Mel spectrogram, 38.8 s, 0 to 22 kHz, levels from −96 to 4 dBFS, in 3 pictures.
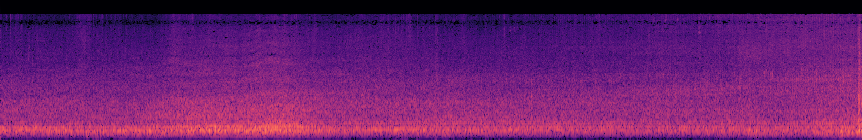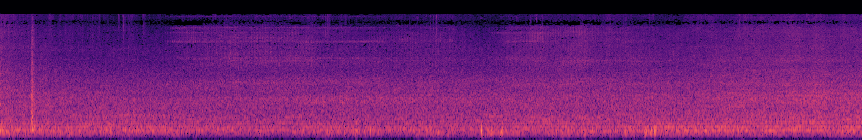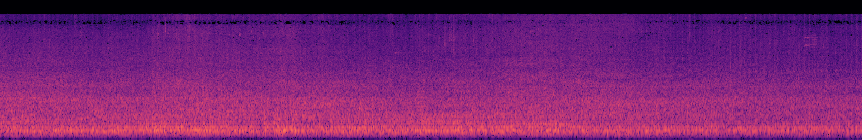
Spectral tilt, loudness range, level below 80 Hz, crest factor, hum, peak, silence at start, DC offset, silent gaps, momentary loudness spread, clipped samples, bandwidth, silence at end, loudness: -4.5 dB/octave; 5 LU; -64 dBFS; 22 dB; none; -10 dBFS; 0 s; under 0.1%; none; 6 LU; under 0.1%; 15.5 kHz; 0 s; -34 LUFS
